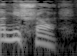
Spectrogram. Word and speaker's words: Миша: Ну, а французы называют меня Миша. Именно так, с ударением на последней гласной, подчеркивает автор.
